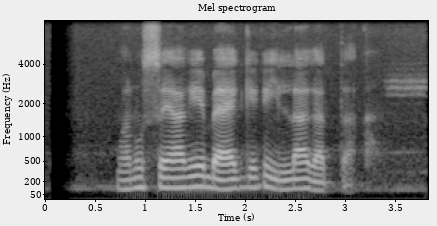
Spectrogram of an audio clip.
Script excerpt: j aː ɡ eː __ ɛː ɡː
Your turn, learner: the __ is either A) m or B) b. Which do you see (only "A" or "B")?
B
